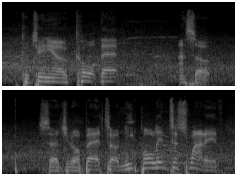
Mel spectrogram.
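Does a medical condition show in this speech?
No.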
